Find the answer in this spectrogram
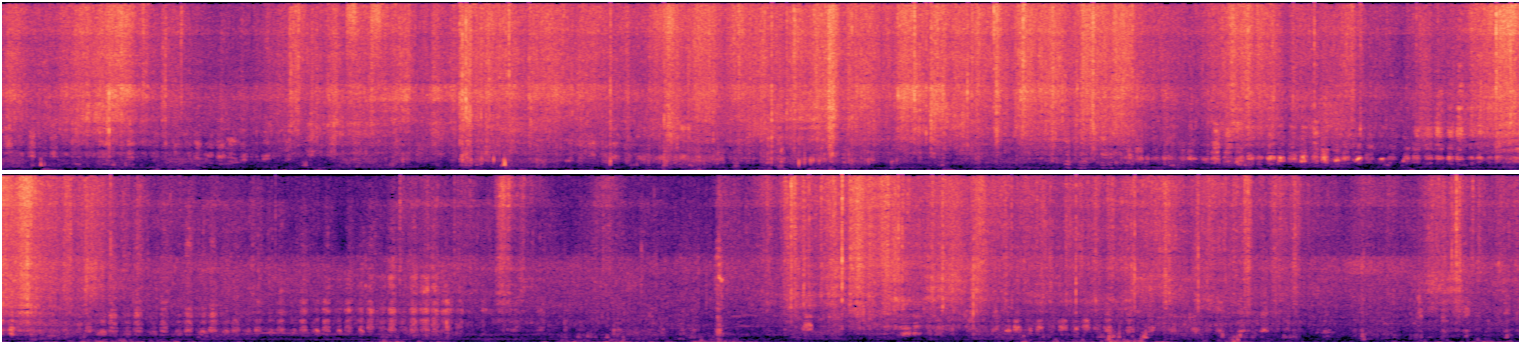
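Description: A beagle panting as it pushes through tall grass, the blades rustling and crackling while it bites and tugs at them.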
